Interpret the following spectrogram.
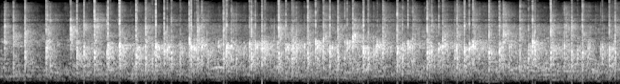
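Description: Audience applauding: many hands clapping steadily after a prize winner is named.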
